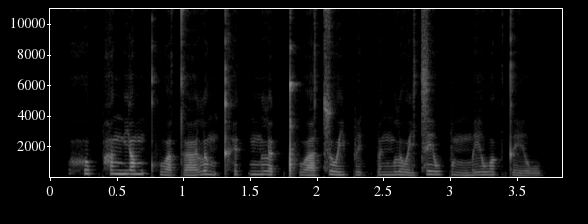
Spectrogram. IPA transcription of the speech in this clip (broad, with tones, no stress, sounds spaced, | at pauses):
h uː˥ p̚ h ɐ˥ ŋ j ɐ˥ m kʷʰ aː˨˩ t̪ œː˨˥ l ʊ˨˩ ŋ kʰ ɪ˥ k̚ ɵ˥ n l ɵ˨˥ t̚ kʷʰ aː˨˥ t͡s uː˧ j p iː˧ k̚ p ɪ˥ ŋ l uː˨˥ j t͡s iː˥ w p ʊ˨˧ ŋ m iː˥ w ʊ˨˥ k̚ t̪ iː˧ w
